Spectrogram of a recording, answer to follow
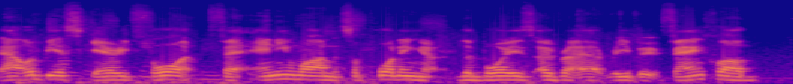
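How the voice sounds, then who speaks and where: Moderate pacing from a male speaker, noticeable background noise throughout. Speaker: esports caster. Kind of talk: live commentary. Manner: lowered voice, stealthy.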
